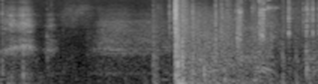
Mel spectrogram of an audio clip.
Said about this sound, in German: Wie die ganzen Sniper rumrennen. Ich glaube, das ist kein Game für mich. Da wird zu viel geschnippert.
